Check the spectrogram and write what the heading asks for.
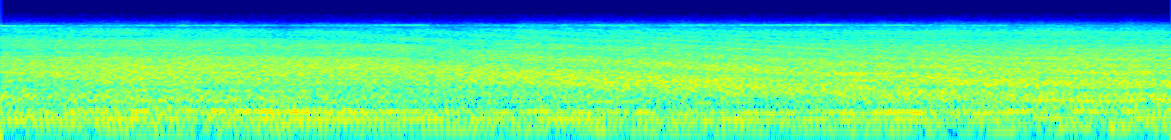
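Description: Super stock pulling tractor's turbocharged engine running flat out under load during a pull: a loud, steady, dense engine noise with a faint pitch that slowly falls.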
